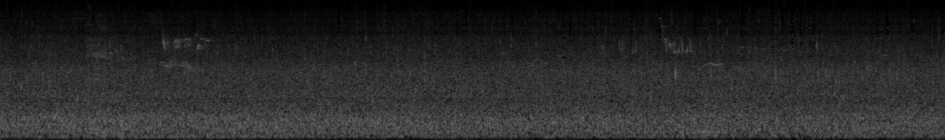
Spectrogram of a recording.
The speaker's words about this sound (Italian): L'argomento di oggi sarà il fiume. Lo scorrere dell'acqua, incessante e inarrestabile, è un'antica metafora.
